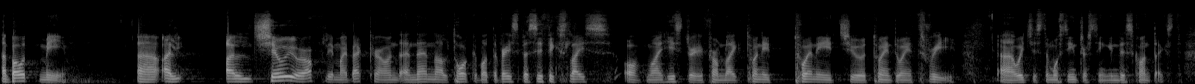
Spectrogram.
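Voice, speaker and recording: A man with an Estonian accent speaks at a fairly quick pace, medium in pitch with ordinary pitch variation. The sound is dry and close with no echo, on a very clean recording with a silent background. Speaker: startup founder and AI engineer. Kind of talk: talk to an audience.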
